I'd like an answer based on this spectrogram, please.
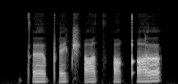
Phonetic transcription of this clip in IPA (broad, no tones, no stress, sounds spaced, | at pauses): tʼ ɜ pʼ ɛ t͡ʃʼ ɑ t͡sʼ ɑ qʼ ʌ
